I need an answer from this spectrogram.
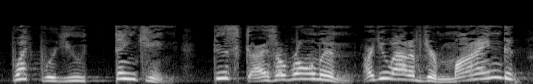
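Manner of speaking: panicked centurion. Retold or imitated. Centurion to the commander, frantic high disbelief. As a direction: shout it in horrified alarm. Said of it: "this is a panic".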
